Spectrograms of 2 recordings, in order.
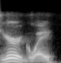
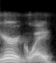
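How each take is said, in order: First: The name is pronounced with English sounds. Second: The name is pronounced with English sounds.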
